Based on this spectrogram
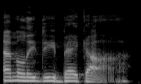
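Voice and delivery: lightly put-on Southern accent with a dropped final R; a touch of Southern, ending on "Bakah". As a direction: say it with a playful Southern lilt. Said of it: "must be read in a Southern accent".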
